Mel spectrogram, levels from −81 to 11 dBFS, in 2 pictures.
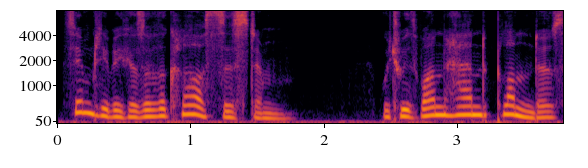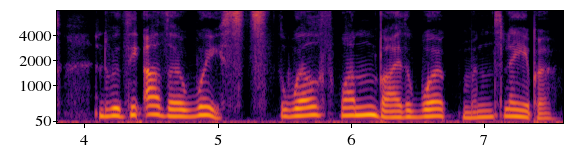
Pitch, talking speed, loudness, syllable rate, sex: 185 Hz, 180 wpm, -15 LUFS, 5.0 syllables/s, female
